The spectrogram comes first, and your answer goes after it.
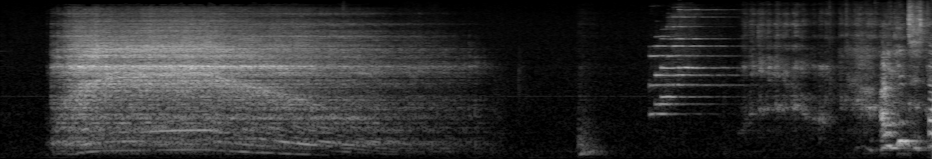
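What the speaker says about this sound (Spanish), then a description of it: "Alguien se está lavando los dientes." An electric toothbrush whirs loudly for a few seconds and winds down, followed by brief clattering and scrubbing noises.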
